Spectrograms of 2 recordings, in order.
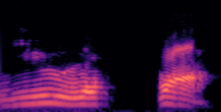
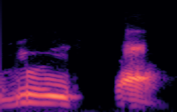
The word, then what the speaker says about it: urethra: Pronounce it now. Ureta. Tra, tra, tra. Urethra. Okay. Urethra.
